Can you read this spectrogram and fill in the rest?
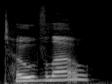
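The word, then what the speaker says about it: Tove Lo: but Tovlo? – Yep.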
